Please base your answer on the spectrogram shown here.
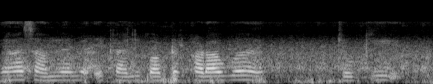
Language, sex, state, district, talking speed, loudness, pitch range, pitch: Hindi, female, Bihar, Muzaffarpur, 150 wpm, -18 LUFS, 180-195 Hz, 190 Hz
